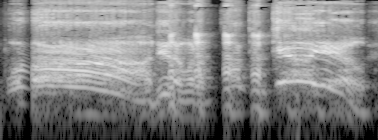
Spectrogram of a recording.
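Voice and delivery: high, loud mock-furious yell with a laugh breaking in. Singer recalling rage at his producer, shouting high and loud. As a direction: shout it like you could kill the producer, half laughing. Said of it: "That would just be like".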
